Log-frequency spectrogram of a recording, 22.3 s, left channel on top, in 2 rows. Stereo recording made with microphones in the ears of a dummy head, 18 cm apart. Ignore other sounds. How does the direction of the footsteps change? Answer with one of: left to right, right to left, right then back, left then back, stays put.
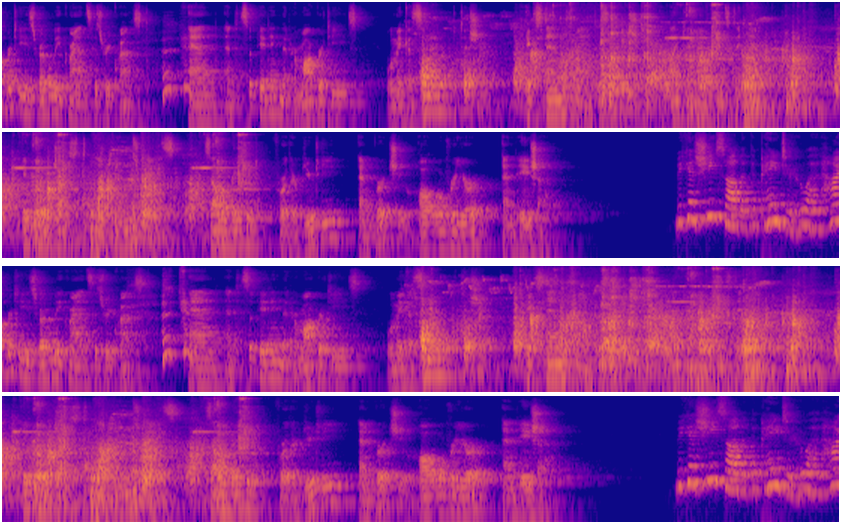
right to left.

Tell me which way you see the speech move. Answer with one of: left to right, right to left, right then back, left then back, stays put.
stays put.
